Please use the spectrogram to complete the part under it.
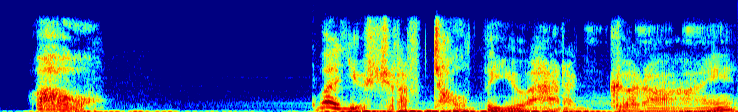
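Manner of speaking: quiet, faintly disdainful, touch of scorn. Voicing a character answering a player who spotted a trap: slight disdain. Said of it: "he says, uh, with, like, a, like, a little bit of a disdain".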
